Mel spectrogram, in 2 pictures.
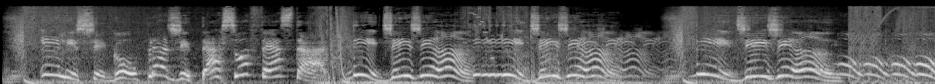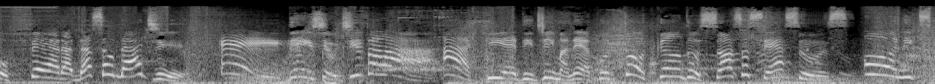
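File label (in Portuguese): ♀, vozes para vinhetas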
